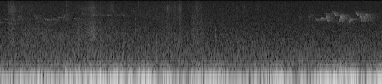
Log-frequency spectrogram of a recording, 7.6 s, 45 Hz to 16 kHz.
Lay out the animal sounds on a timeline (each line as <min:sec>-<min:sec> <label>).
0:00.0-0:02.8 Winter Wren (Troglodytes hiemalis)
0:05.9-0:07.6 Canada Warbler (Cardellina canadensis)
